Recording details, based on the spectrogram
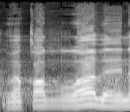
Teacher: Huruf na dipanjangkan 2 harokat karena terdapat alif kecil.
